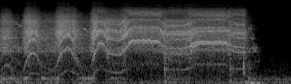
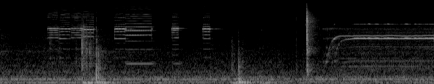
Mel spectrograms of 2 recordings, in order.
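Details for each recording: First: Tiny whoop motor, after the all-in-one board was scrubbed clean and the motor resoldered: a high, thin whine swoops up and down with throttle blips, then holds and cuts off cleanly. The motor now spins properly; the fault was likely a solder blob bridging near the FETs. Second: Tiny whoop AIO flight controller after a bad re-flash, with two motors/ESCs faulty: repeated short high beeps, then a long steady two-tone beep as the ESCs keep resetting instead of arming. The front motor barely twitches; the cause (motor, ESC or soldering) is unconfirmed.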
